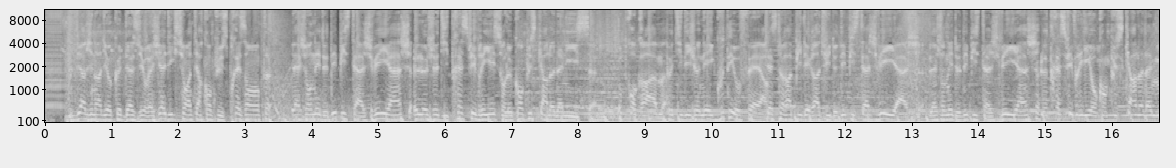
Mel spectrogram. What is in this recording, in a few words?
Spot radio; VIH G Addiction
